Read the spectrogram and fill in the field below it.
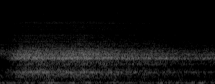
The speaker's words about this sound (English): Inhale. Breathe in. Hold it. And breathe out.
